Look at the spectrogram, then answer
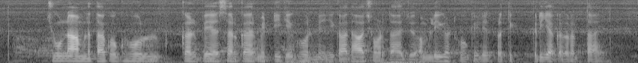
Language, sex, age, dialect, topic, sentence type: Hindi, male, 18-24, Awadhi Bundeli, agriculture, statement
